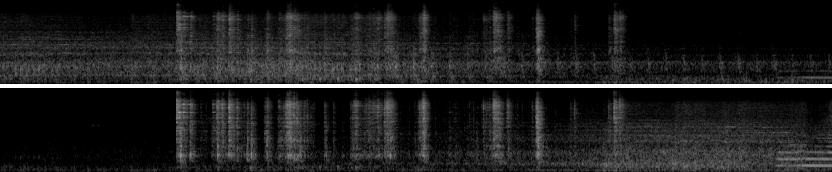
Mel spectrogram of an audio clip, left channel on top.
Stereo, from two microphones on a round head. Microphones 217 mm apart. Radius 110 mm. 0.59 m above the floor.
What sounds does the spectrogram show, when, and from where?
1.8 s cutlery clinking: 35° right (ahead or behind), 2 m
